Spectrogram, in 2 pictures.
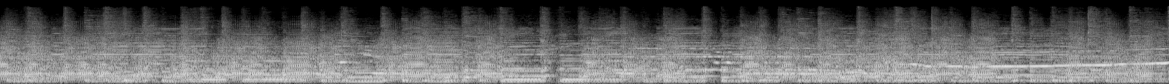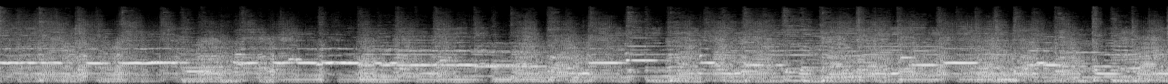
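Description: Live folk ensemble music: an acoustic guitar strums a steady rhythm under wooden quena flutes and homemade plastic-pipe wind instruments, one of them a long pipe blown like a didgeridoo. In the middle, a flute holds and bends a long melody line.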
